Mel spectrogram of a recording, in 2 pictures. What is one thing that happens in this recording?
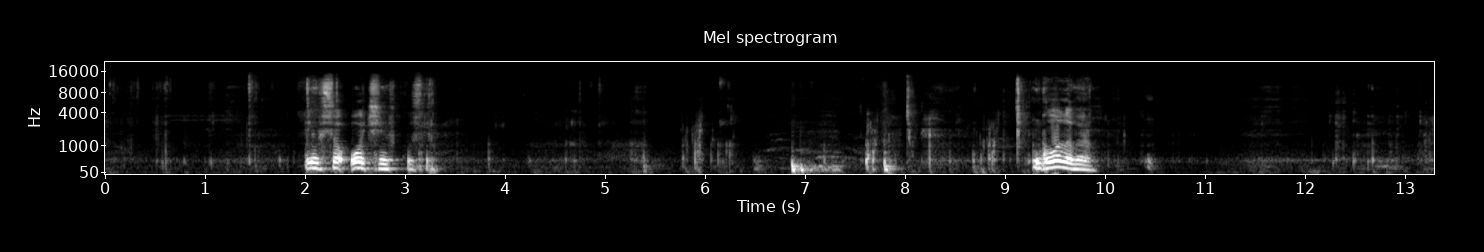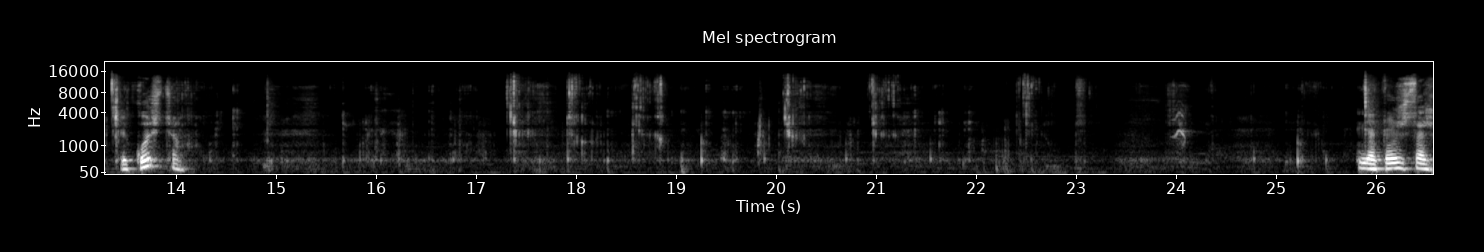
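A middle-aged woman chews food with smacking sounds.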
